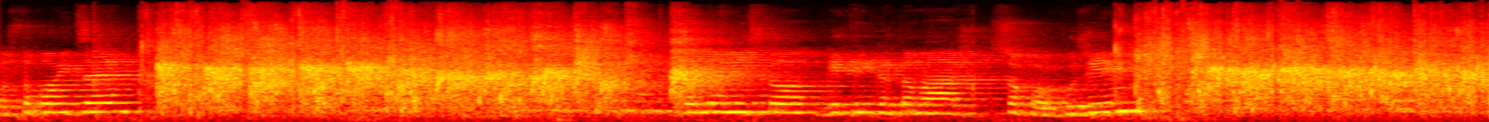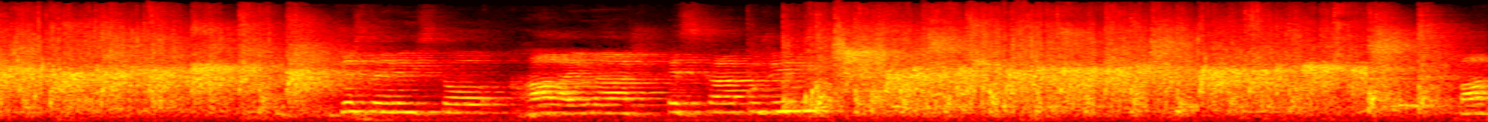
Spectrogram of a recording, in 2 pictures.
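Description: A group of children clap their hands loudly in bursts.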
